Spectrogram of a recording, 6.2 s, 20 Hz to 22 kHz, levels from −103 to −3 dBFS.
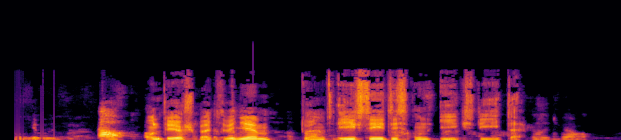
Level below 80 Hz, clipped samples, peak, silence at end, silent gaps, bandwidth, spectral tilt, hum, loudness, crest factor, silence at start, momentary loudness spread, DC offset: -60 dBFS; under 0.1%; 0 dBFS; 0.4 s; none; 11.5 kHz; -4 dB/octave; none; -18 LUFS; 20 dB; 0.15 s; 20 LU; under 0.1%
